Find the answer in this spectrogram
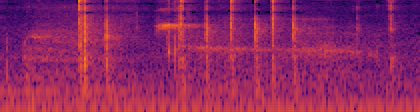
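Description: Buttons on a variable-temperature electric kettle's handle control panel being pressed: a quick run of small plastic clicks, with a short high beep about a second in.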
